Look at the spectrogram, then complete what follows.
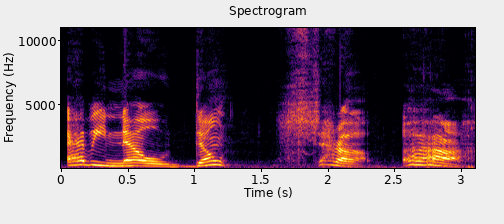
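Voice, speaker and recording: A woman's voice: a little high, expressive, slow, a bit bright, heavily acted. A woman playing a shy, smitten young man in an amateur radio drama, speaking in a hesitant, stammering way. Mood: flustered.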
